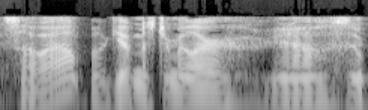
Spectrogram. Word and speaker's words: Millar: Clint Magazine is now going to be labeled, at least on the magazine, Mark Millar's Clint Magazine. I guess Mark. – His name is pronounced Mark Millar.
